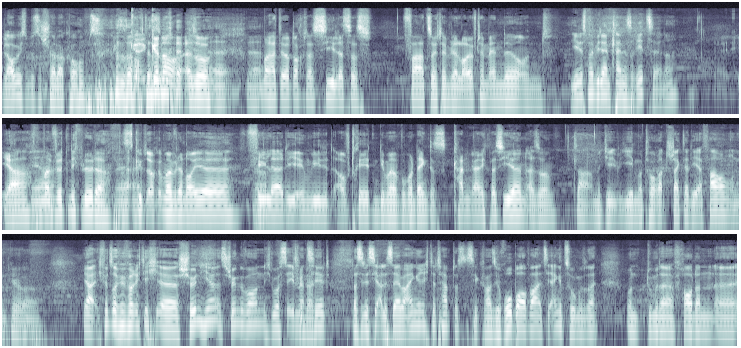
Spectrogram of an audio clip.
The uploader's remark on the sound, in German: LIVE vom Partnertreffen.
